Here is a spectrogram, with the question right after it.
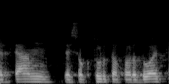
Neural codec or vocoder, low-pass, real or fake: none; 7.2 kHz; real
